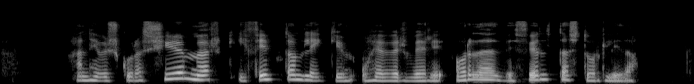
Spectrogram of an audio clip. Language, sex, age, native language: Icelandic, female, 20-29, Icelandic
